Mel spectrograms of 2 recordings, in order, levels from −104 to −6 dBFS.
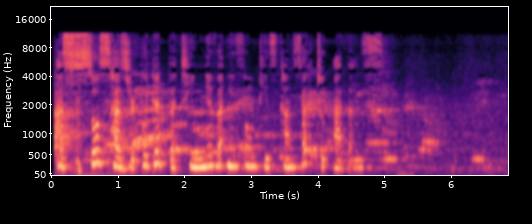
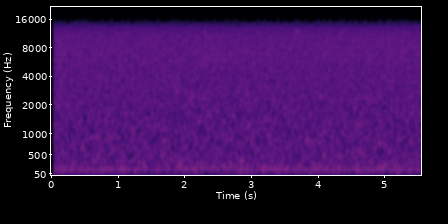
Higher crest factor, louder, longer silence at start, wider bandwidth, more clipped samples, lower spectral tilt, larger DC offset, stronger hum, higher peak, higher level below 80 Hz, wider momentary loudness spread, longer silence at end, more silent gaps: about the same, 16 dB vs 14 dB; first, -22 LUFS vs -55 LUFS; about the same, 0.05 s vs 0 s; second, 11.5 kHz vs 16 kHz; neither; first, -5 dB/octave vs -1 dB/octave; neither; neither; first, -6 dBFS vs -44 dBFS; first, -62 dBFS vs -86 dBFS; first, 21 LU vs 0 LU; first, 0.35 s vs 0 s; neither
